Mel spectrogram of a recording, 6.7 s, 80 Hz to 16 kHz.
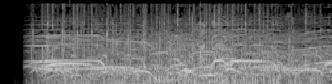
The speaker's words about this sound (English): The cheering you hear is from an Instagram post on March 13th from Jerry Falwell Jr.'s feed.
